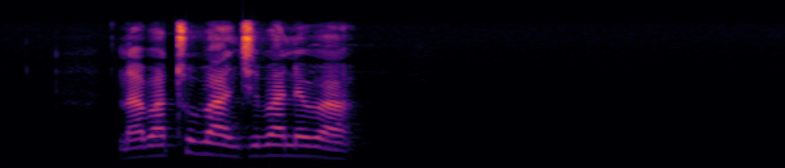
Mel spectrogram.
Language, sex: Venda, male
